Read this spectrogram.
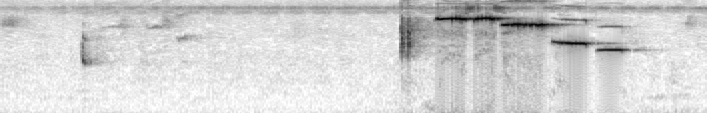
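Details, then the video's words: Tledekan Kalimantan, a young bird from the forest kept roughly two weeks, gives a morning phrase: one short chip, silence, then loud, pure whistles tumbling downward in quick steps, over a thin steady high tone. "Kicau burung Tledekan Kalimantan pagi hari"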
